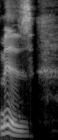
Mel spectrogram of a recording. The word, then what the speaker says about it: Ms.: How do you pronounce this thing? And people say, well, it's Ms.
